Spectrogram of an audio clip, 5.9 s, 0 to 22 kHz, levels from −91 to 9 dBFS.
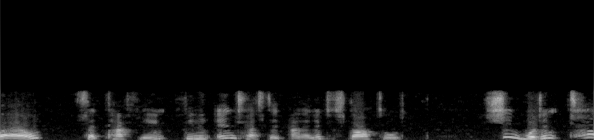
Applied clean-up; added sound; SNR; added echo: none; none; none; none.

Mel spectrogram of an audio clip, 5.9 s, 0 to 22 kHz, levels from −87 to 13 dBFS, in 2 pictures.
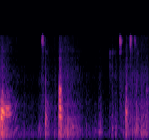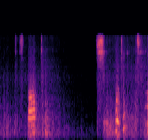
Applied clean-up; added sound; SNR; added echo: neural mask model RNNoise.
